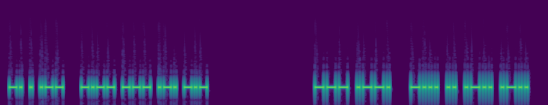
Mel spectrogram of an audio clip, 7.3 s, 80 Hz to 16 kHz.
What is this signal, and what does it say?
Morse code, heard as a keyed tone, about 38 wpm, 700 Hz. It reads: NEW YORK OP BILL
